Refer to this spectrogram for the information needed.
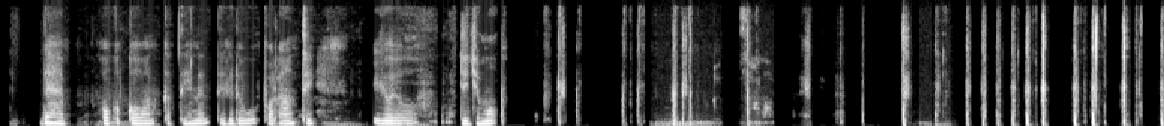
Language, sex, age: Somali, female, 18-24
